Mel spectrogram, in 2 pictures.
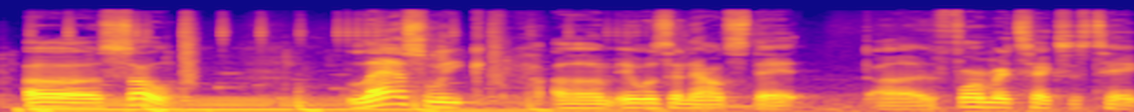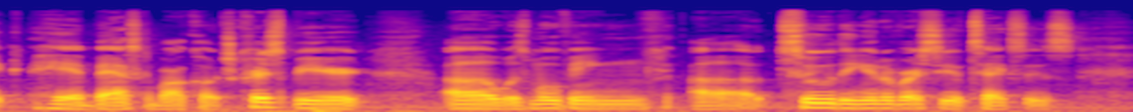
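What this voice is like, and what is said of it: Slightly raspy voice. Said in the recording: “my voice sounds a little raspy”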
